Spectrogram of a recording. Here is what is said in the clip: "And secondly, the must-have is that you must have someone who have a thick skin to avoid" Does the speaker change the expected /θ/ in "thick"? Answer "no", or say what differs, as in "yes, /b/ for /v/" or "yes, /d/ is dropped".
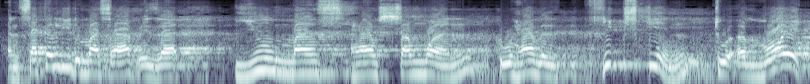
yes, /f/ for /θ/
